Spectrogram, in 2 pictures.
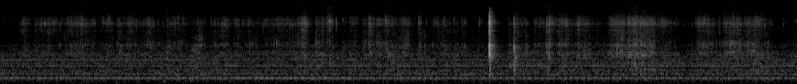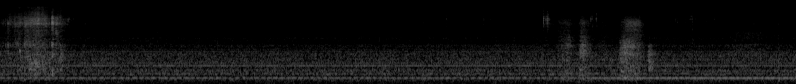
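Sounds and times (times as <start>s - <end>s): rustling and scraping handling noises: 0.0s - 8.7s, 12.8s - 15.0s
faint steady hum: 0.0s - 15.9s.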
